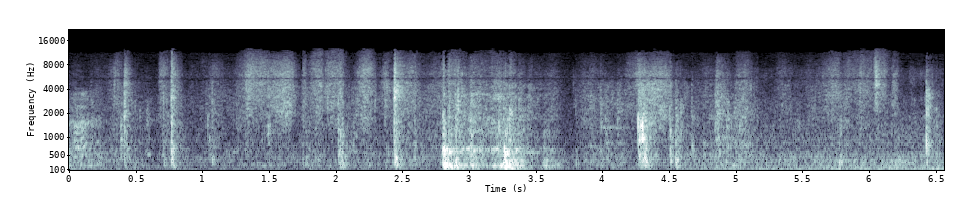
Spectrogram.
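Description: A wooden front door being unlocked and opened: a scatter of short clicks and knocks, with a tail of studio audience laughter at the very start.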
